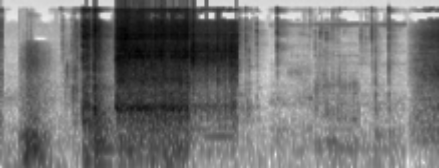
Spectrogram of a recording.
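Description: Electric blender running for about a second, loud and then cut off suddenly, after a low thump and a couple of sharp knocks.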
